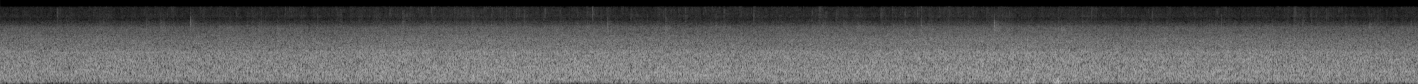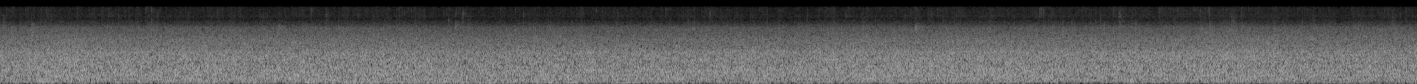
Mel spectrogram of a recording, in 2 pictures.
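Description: Steady rain pouring down, an even hiss that neither builds nor fades.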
